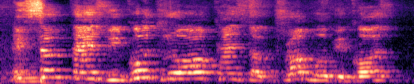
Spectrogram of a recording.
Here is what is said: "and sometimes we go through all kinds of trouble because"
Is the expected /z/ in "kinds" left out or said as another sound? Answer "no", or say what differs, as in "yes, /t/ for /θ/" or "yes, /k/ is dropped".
yes, /s/ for /z/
